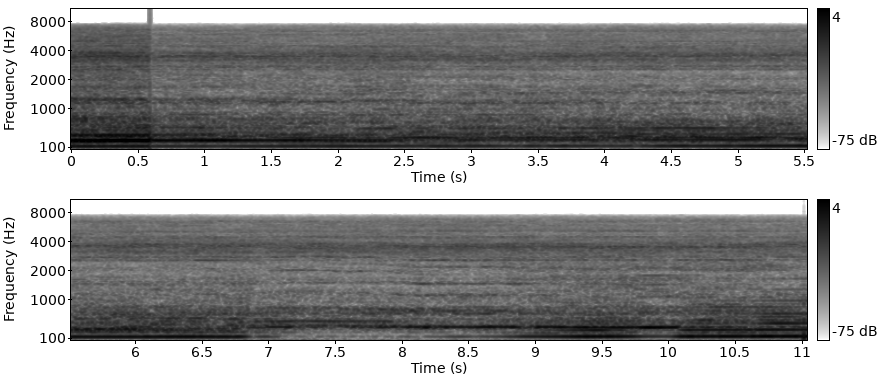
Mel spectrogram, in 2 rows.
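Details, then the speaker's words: Automotech AS-235SBE 3.5-ton twin hydraulic ram two-post lift lowering at controlled speed, oil returning from the pistons: smooth, steady low hum with an even hiss as oil returns; normal hydraulic lift lowering. "and in the second we're going to see obviously all the oil coming back from the pistons all the way"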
